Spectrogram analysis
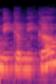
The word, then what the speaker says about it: Mekamika: I also have an Etsy shop called Mekamika, which is M-E-K-A-M-I-K-A. A lot of people confuse it. They misspell it a little, mispronounce it. It's just Mekamika, play on my name.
